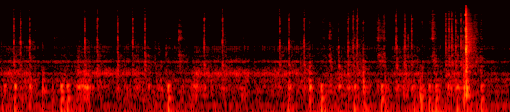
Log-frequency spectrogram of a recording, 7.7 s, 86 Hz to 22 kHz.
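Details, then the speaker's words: McGraw-Edison Model 12-026 Automatic 24 Hour Timer flip clock, plugged in and set to switch on at 2 p.m.: quick, uneven ticking and clattering, noisier than it should be, making a lot of racket; cause unclear. "So that should come on at 2 p.m. Boy, it's making a lot of racket."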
